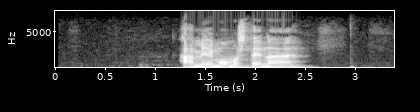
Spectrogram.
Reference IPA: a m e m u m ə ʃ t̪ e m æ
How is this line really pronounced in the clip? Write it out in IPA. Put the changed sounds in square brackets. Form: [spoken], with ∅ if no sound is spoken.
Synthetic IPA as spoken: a m e m [o] m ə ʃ t̪ e [n] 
